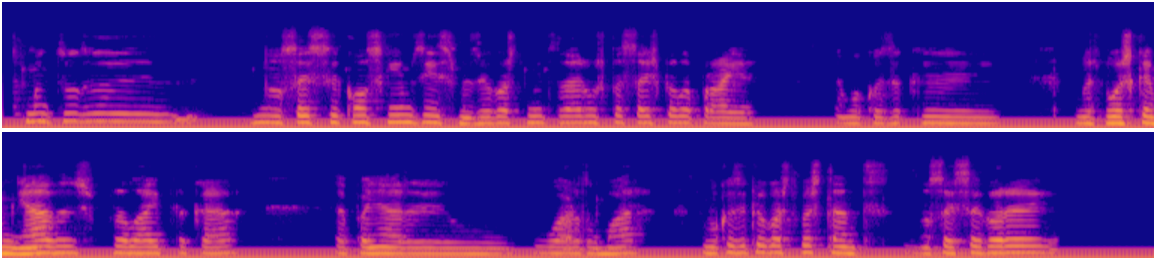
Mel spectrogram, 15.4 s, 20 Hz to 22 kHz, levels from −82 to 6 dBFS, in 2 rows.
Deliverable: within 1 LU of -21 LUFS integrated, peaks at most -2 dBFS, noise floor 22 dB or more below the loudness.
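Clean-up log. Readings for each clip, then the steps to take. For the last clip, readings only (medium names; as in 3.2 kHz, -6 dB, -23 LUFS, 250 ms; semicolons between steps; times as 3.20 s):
hum 60 Hz; highest harmonic 300 Hz; hum level -26 dBFS; loudness -24.5 LUFS; peak level -6.0 dBFS; loudness target -21.0 LUFS
-> hum notches 60/120/180/240/300 Hz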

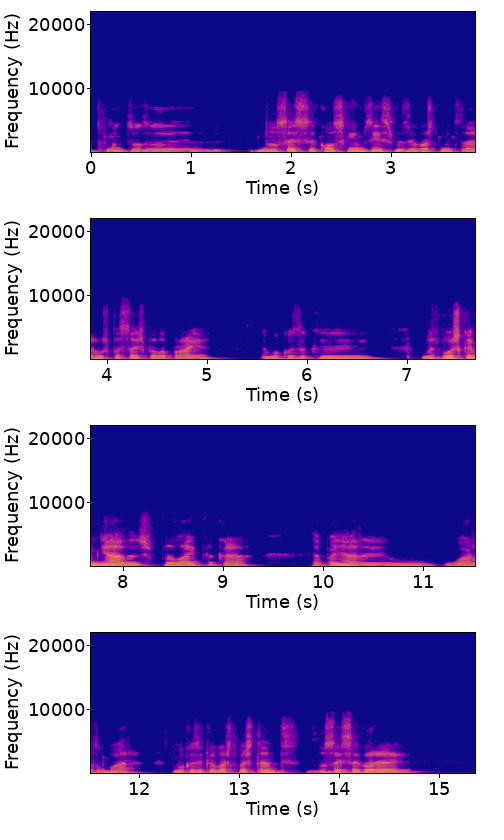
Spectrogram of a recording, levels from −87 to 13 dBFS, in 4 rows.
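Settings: hum not found; loudness -25.0 LUFS; peak level -7.0 dBFS; loudness target -21.0 LUFS
-> trim +4 dB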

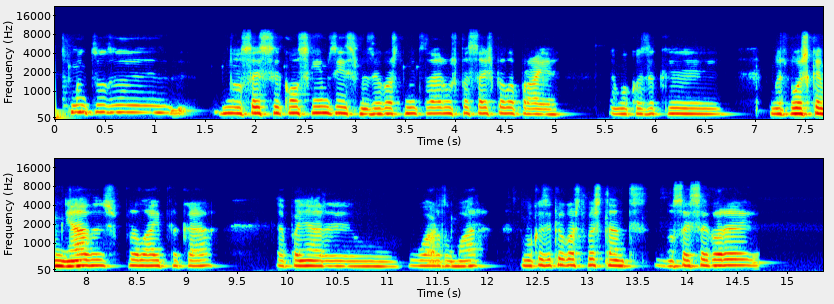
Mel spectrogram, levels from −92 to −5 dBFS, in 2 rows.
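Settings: loudness -21.0 LUFS; peak level -3.0 dBFS; noise floor -70 dBFS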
